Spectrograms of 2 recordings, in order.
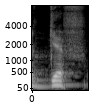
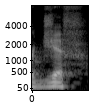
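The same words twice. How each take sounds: First: "gif" with a hard G as in gift. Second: "gif" said as "jif"; soft G. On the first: Podcaster offers both rival pronunciations, "gif" with hard G. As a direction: say "gif" starting like "give". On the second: Podcaster offers both rival pronunciations, "gif" with soft G like jif. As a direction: say "gif" with a J sound. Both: Shown as a demonstration. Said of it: "that's a war I don't wanna get into".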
